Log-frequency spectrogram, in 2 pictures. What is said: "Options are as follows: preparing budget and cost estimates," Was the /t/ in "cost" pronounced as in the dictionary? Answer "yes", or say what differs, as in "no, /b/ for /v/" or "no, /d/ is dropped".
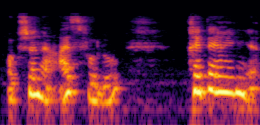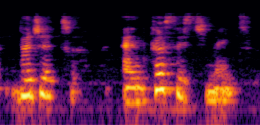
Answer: yes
